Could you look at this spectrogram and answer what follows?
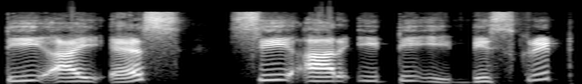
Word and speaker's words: discrete: ডিসক্রিট, দেখেন ডিসক্রিটের দুইটা শব্দ আছে, একটা হচ্ছে DISCRETE, ডিসক্রিট, আর একটা হচ্ছে DISCREET, ডিসক্রিট। দুইটার উচ্চারণ কিন্তু একই, কিন্তু অর্থ আলাদা। এই যে ডিসক্রিট, CRETE, এর অর্থ আলাদা, পৃথক, ভিন্ন ভিন্ন, সেপারেট।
